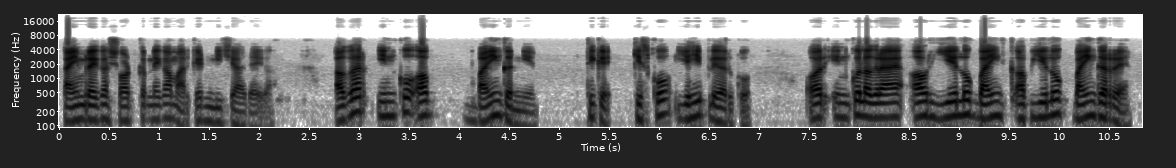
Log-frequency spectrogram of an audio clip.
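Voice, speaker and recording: A stock market trading educator walks through trading charts step by step in a casual lesson, often checking in with the listener. His medium-pitched voice is recorded lo-fi with no echo. He repeats "ठीक है" a lot and says he'll speak slowly.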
